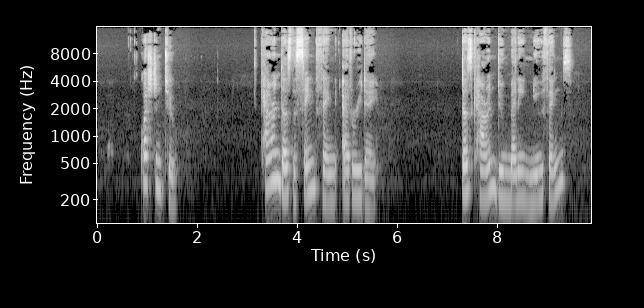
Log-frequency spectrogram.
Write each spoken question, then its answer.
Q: Does Karen do many new things?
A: No, Karen does the same thing every day.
